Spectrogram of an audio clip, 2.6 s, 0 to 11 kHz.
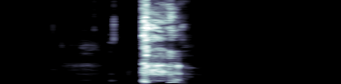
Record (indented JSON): {
  "cough_length": "2.6 s",
  "cough_amplitude": 32768,
  "cough_signal_mean_std_ratio": 0.26,
  "survey_phase": "beta (2021-08-13 to 2022-03-07)",
  "age": "18-44",
  "gender": "Male",
  "wearing_mask": "No",
  "symptom_none": true,
  "smoker_status": "Current smoker (11 or more cigarettes per day)",
  "respiratory_condition_asthma": false,
  "respiratory_condition_other": false,
  "recruitment_source": "REACT",
  "submission_delay": "7 days",
  "covid_test_result": "Negative",
  "covid_test_method": "RT-qPCR",
  "influenza_a_test_result": "Negative",
  "influenza_b_test_result": "Negative"
}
